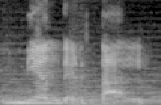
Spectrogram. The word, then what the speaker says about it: Neanderthal: I've also heard a bunch of people tell me it's actually pronounced Neanderthal, and to them I say, that's not how TH works. Okay, if you want to pronounce it that way, pronounce it in Spanish, which is Neandertal. It's a way And that's better because way of it's pronouncing it. Spanish.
